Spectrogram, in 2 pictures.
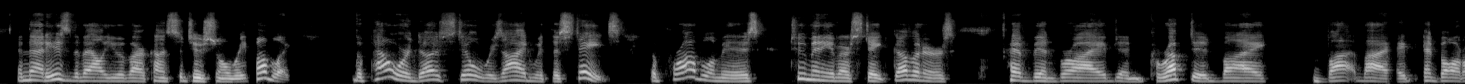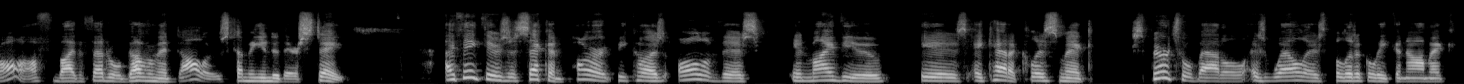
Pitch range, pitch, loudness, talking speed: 150-190 Hz, 165 Hz, -22 LUFS, 140 wpm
